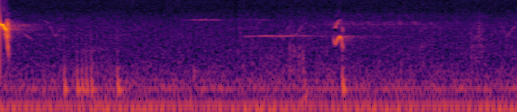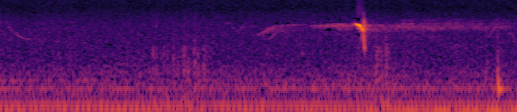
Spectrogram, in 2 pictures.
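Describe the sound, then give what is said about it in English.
A few short, high-pitched chirps from a wild bird in the distance, spaced a second or more apart with a sharp squeak near the end, over a steady low hum. “Responding, I think, to a wild bird in the distance.”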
